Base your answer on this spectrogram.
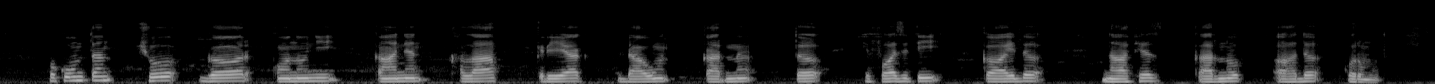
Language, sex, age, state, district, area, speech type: Kashmiri, male, 30-45, Jammu and Kashmir, Kulgam, rural, read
